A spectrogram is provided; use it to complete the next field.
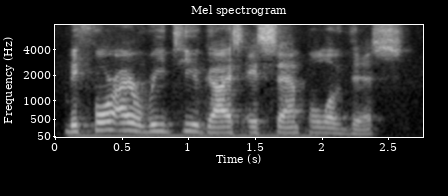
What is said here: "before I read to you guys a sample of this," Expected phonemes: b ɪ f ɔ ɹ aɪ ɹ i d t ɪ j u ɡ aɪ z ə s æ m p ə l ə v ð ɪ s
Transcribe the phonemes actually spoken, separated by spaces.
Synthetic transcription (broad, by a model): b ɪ f ɔ ɹ aɪ ɹ i d t ɪ j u ɡ aɪ z ə s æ m p l ə v ð ɪ s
